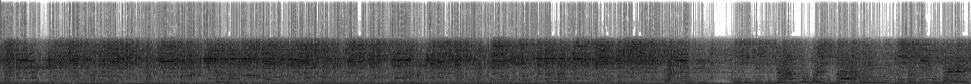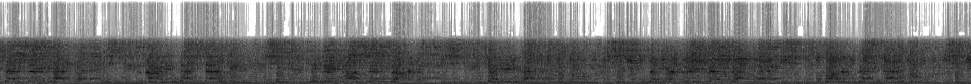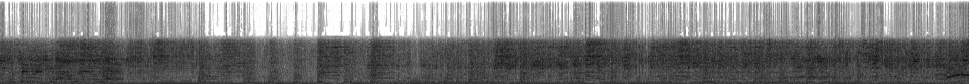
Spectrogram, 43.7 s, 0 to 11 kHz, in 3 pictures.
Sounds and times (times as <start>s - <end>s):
Musical instrument: 0.0s - 43.6s.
